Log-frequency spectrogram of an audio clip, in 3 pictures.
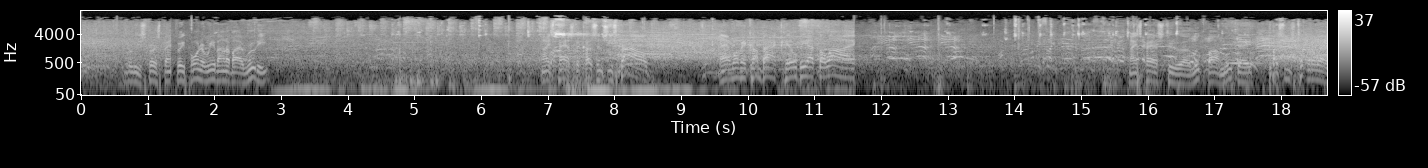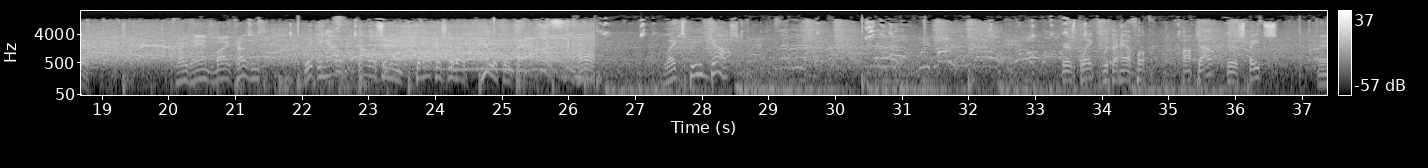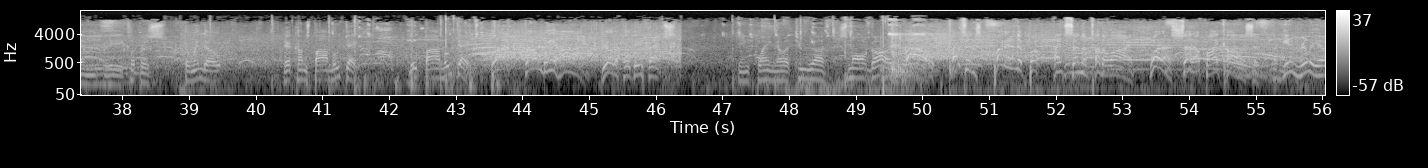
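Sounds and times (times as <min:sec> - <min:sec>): sneakers squeaking on court: 0:04.0 - 0:07.7, 0:12.7 - 0:16.6, 0:26.3 - 0:27.8, 0:30.4 - 0:31.0, 0:41.0 - 0:43.6, 0:46.6 - 0:50.2
basketball bouncing: 0:48.8 - 0:50.0.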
